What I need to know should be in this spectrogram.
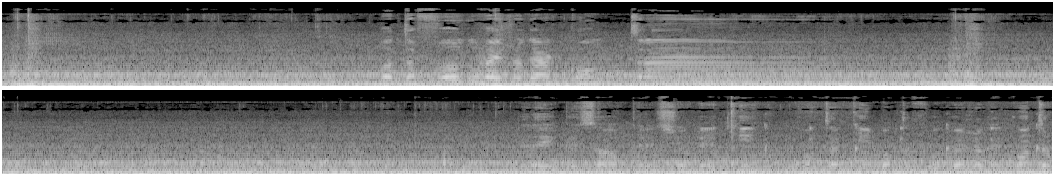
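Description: Tyres roar steadily on a highway.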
